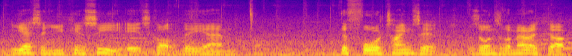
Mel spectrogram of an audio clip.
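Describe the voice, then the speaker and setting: A man with a fairly high voice at a moderate pace, fairly even intonation, and long, frequent pauses, over background music. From Scotland. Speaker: travel vlogger. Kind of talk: casual chat. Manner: halting.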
